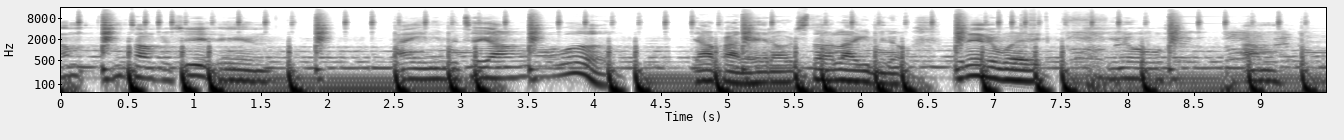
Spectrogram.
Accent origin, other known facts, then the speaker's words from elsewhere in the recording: Baton Rouge, Louisiana, United States; I'm right there from Glen Oaks, you know what I'm saying? Oaktown? Born and raised, bro. Okay. Baton Rouge, Louisiana. Phoebe Street, cuz.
